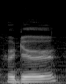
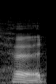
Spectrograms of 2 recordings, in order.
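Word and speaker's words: Hrud: fought it including the her actually pronounced herd but I think it's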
